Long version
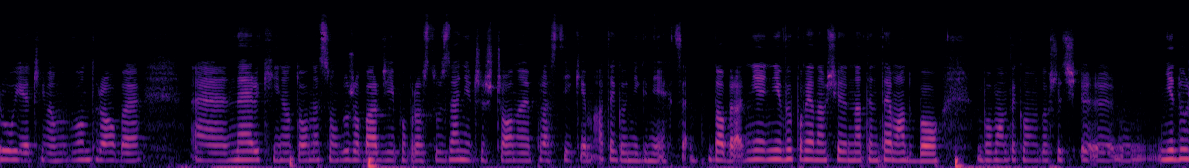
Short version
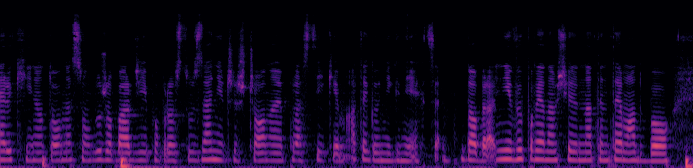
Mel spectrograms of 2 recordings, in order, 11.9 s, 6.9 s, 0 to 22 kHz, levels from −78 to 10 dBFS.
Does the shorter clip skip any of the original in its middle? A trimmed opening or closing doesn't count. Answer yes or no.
yes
